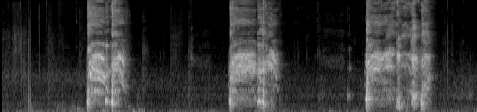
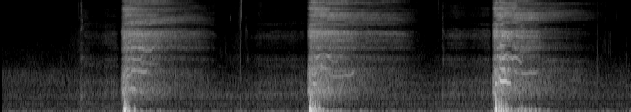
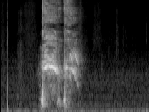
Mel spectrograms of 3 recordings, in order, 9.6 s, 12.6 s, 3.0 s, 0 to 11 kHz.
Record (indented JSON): {
  "three_cough_length": "9.6 s",
  "three_cough_amplitude": 10245,
  "three_cough_signal_mean_std_ratio": 0.44,
  "exhalation_length": "12.6 s",
  "exhalation_amplitude": 16128,
  "exhalation_signal_mean_std_ratio": 0.24,
  "cough_length": "3.0 s",
  "cough_amplitude": 10349,
  "cough_signal_mean_std_ratio": 0.36,
  "survey_phase": "beta (2021-08-13 to 2022-03-07)",
  "age": "45-64",
  "gender": "Male",
  "wearing_mask": "No",
  "symptom_runny_or_blocked_nose": true,
  "symptom_fatigue": true,
  "symptom_fever_high_temperature": true,
  "symptom_headache": true,
  "symptom_onset": "6 days",
  "smoker_status": "Ex-smoker",
  "respiratory_condition_asthma": true,
  "respiratory_condition_other": false,
  "recruitment_source": "Test and Trace",
  "submission_delay": "1 day",
  "covid_test_result": "Positive",
  "covid_test_method": "RT-qPCR",
  "covid_ct_value": 19.6,
  "covid_ct_gene": "ORF1ab gene",
  "covid_ct_mean": 20.6,
  "covid_viral_load": "180000 copies/ml",
  "covid_viral_load_category": "Low viral load (10K-1M copies/ml)"
}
